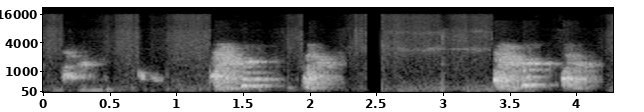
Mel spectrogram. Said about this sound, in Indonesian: ada batuk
